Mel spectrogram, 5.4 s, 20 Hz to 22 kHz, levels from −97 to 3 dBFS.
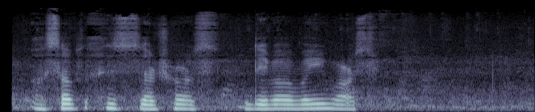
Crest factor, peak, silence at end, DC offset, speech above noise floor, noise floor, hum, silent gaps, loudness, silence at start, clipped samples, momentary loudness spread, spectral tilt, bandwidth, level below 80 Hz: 20 dB; -8 dBFS; 0.05 s; under 0.1%; 22 dB; -48 dBFS; none; none; -27 LUFS; 0.1 s; under 0.1%; 24 LU; -7.5 dB/octave; 13.5 kHz; -72 dBFS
